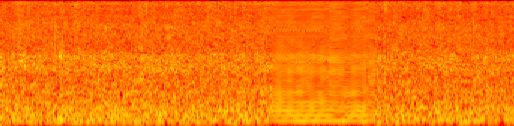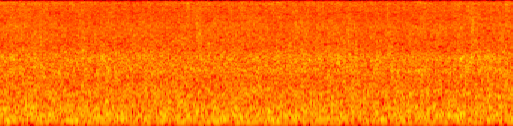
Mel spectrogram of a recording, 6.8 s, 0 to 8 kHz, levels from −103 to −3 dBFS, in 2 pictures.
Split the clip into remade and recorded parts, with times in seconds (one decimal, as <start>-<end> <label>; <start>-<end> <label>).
0.0-1.8 recorded; 1.8-2.5 remade; 2.5-6.8 recorded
